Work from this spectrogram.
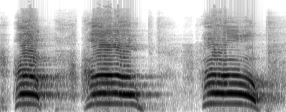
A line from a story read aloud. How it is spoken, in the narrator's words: he starts shouting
